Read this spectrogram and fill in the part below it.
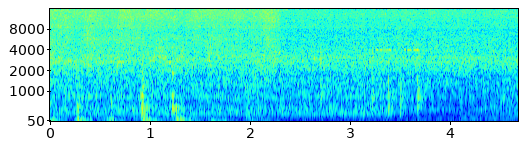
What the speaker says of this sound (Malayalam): ഇനി തീ ഒന്ന് കുറച്ച് വെച്ചിട്ട് അതിലേക്ക് മാരിനേറ്റ് ചെയ്ത് വെച്ചിരിക്കുന്ന ചെമ്മീൻ ചേർക്കാം.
